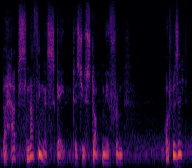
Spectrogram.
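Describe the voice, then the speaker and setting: An actor playing an ancient trickster god in a video game, speaking in a measured, formal, sardonic way with wry condescension. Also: male voice, fairly low pitch, big pitch swings, slight background noise. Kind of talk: video game cutscene acting.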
